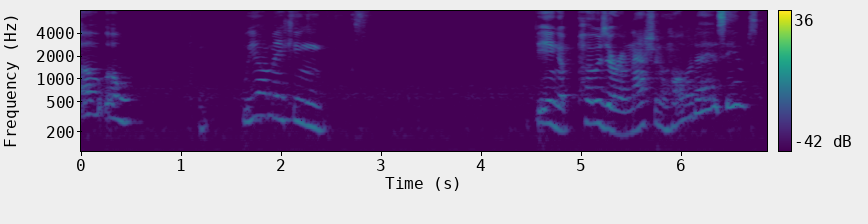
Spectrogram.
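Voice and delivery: lightly voiced mock outrage; high whiny sarcastic jab. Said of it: "It's like".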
